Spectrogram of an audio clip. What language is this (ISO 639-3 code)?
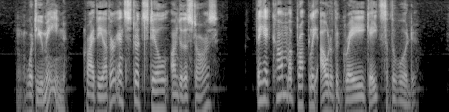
eng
